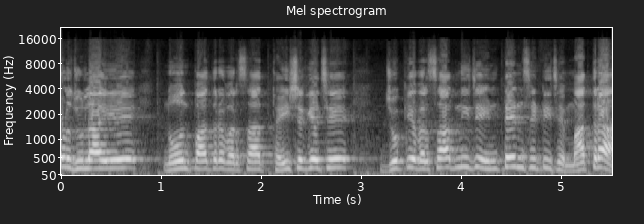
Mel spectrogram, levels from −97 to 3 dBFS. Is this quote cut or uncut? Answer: uncut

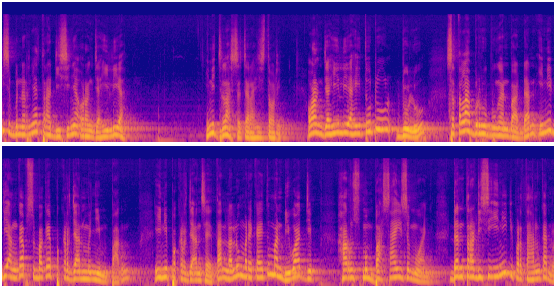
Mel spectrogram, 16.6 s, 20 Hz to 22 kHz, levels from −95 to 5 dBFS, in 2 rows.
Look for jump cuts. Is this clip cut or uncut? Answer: uncut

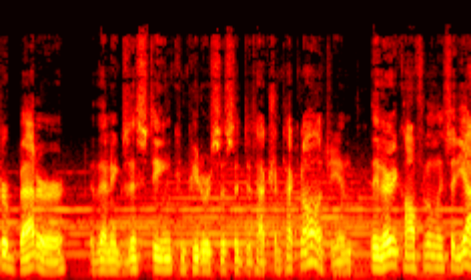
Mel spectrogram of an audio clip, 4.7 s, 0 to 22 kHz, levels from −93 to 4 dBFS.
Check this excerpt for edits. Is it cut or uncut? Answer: cut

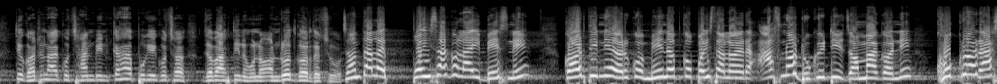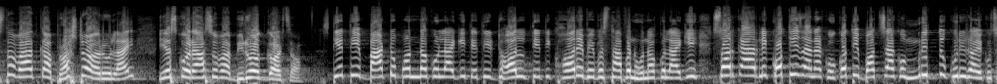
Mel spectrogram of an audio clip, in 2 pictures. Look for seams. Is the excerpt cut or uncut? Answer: cut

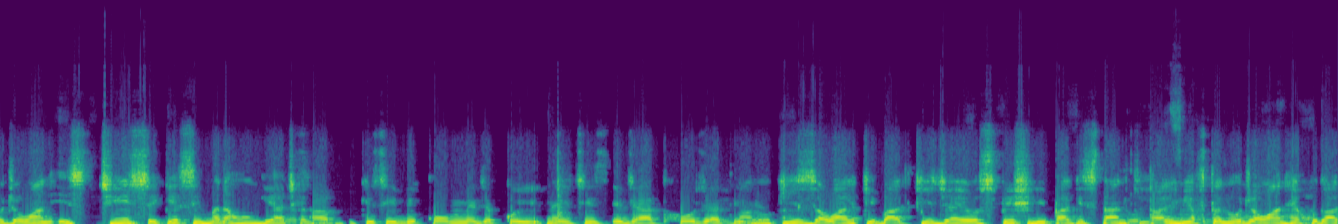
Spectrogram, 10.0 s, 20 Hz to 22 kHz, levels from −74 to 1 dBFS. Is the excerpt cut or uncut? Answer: cut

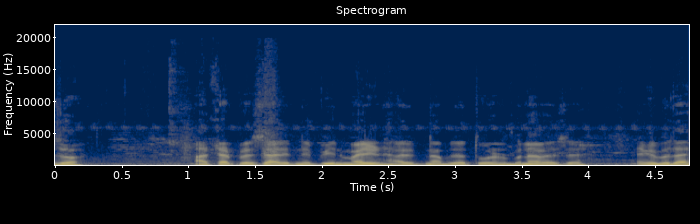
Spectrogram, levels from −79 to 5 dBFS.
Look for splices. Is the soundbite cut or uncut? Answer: uncut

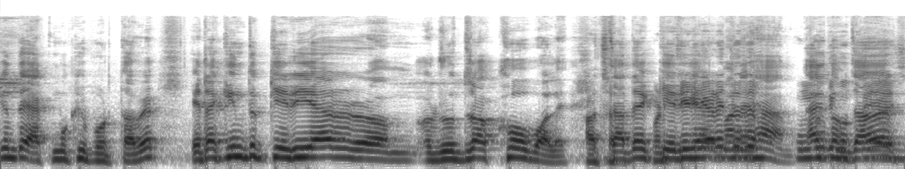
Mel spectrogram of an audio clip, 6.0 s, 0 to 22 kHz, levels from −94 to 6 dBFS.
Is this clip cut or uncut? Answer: uncut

